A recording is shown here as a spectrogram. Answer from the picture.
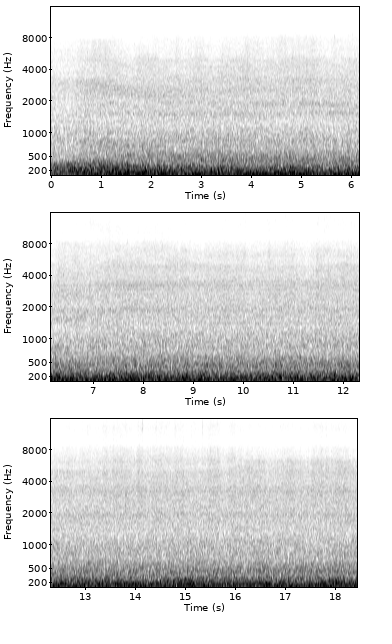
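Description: Steady road and rain noise inside a car driving on a wet highway in heavy rain: tyres on standing water and rain on the body, heard from the cabin.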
